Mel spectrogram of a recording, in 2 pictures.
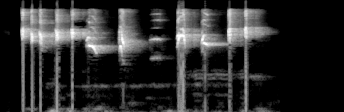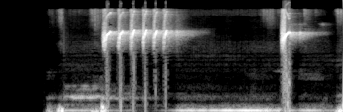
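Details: Sunbird (kolibri ninja) singing energetically, used to provoke other sunbirds, from speckled young to full metallic adults, into singing: rapid high chirps and descending twitters in quick bursts, a pause, then a fast stuttering trill, with faint low hum.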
